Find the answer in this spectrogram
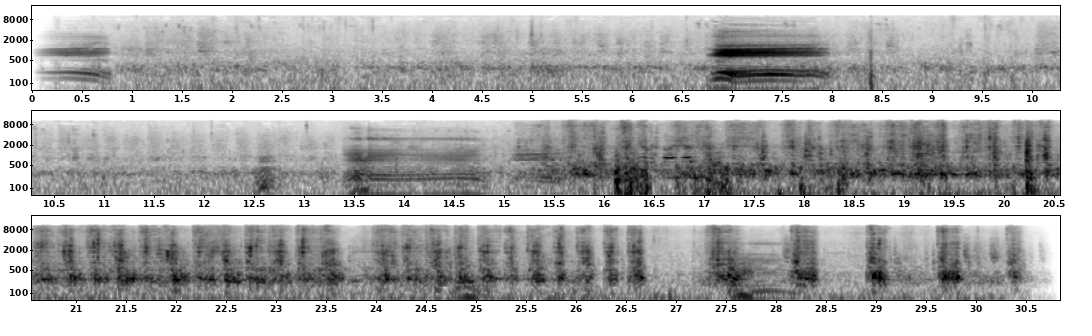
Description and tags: romanian buffalo milking
A Romanian buffalo seems to be dissatisfied, making noise. A female buffalo is milked by hand. The milking takes place near the village of Székelydálya (H)/Daia (RO)in Hargitha in Romania.
field-recording, buffaloes, milking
